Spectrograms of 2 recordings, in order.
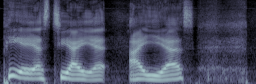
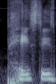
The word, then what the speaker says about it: pasties: and the best roadside hot from the oven pasties in the state. Now it's spelled P-A-S-T-I-E-S.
